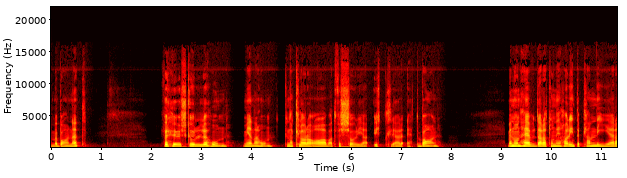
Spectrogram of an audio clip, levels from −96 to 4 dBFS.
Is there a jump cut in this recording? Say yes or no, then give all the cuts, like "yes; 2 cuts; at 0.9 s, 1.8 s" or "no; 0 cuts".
no; 0 cuts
